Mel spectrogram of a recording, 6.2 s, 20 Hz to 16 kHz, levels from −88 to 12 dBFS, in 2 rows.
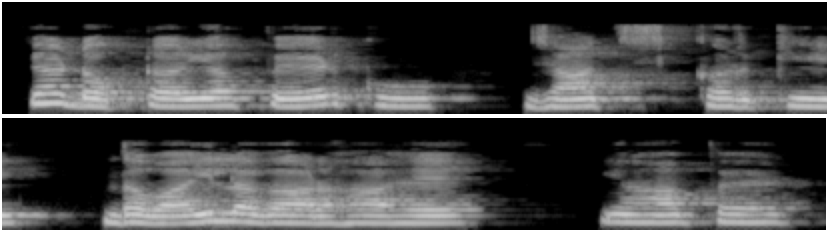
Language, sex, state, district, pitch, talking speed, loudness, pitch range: Hindi, female, Uttar Pradesh, Etah, 215 Hz, 135 wpm, -17 LUFS, 205-220 Hz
